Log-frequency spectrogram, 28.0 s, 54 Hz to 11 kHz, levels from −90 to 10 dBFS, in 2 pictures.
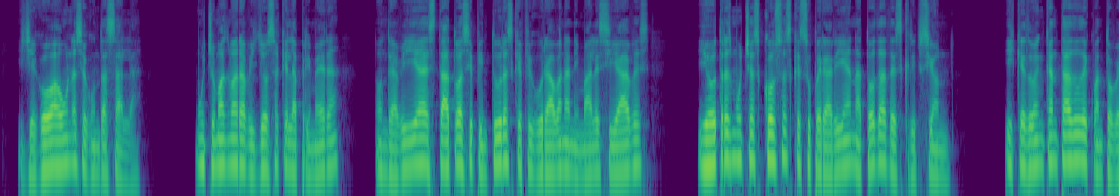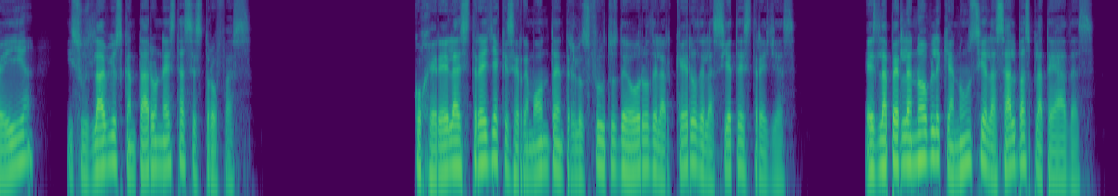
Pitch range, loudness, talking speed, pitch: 100-130 Hz, -21 LUFS, 150 wpm, 115 Hz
